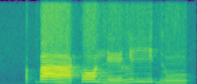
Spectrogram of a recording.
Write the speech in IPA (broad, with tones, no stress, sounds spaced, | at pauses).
ɓ aː˦˨ k ɔ˦ n e˨ l iː˦ d ũ˨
